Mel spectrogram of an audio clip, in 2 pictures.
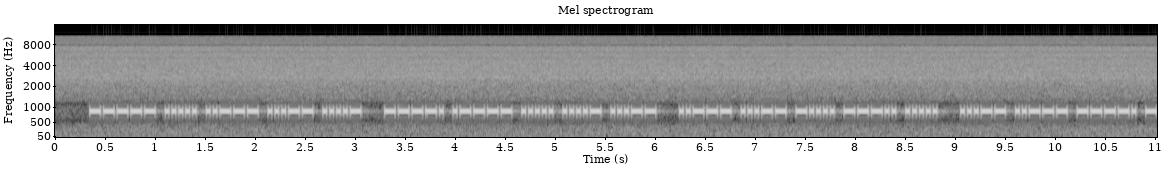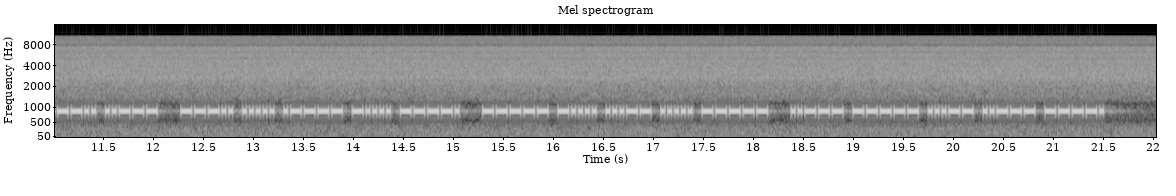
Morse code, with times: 0.3-3.1 05234
3.3-6.0 91543
6.2-8.8 23685
9.1-12.0 32982
12.3-15.1 85169
15.3-18.1 06350
18.4-21.5 20329

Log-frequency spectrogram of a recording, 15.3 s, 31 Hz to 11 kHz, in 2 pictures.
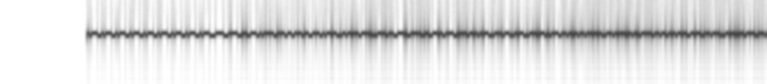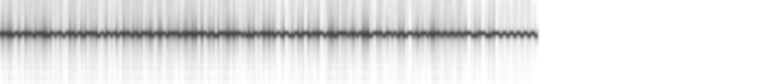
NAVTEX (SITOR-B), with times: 2.5-3.4 ZCZC
3.2-4.2 VB60
4.2-5.2 GALE
5.1-6.3 WARNING
6.2-7.2 301.
7.0-7.7 SE
7.6-8.1 4
8.0-8.7 TO
8.6-9.1 5
9.0-10.5 EXPECTED
10.4-11.6 LATER.
11.6-12.6 NNNN

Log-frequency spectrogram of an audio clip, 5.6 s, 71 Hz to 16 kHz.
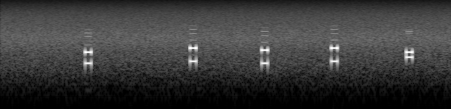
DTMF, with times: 1.1-1.1 1
2.4-2.4 6
3.3-3.3 2
4.1-4.2 6
5.1-5.2 *

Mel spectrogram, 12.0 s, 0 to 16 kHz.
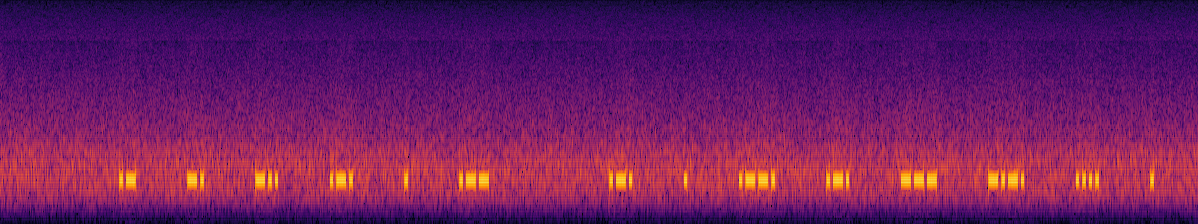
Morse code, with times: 1.2-4.9 ANDREW
6.1-11.5 REPROCHE

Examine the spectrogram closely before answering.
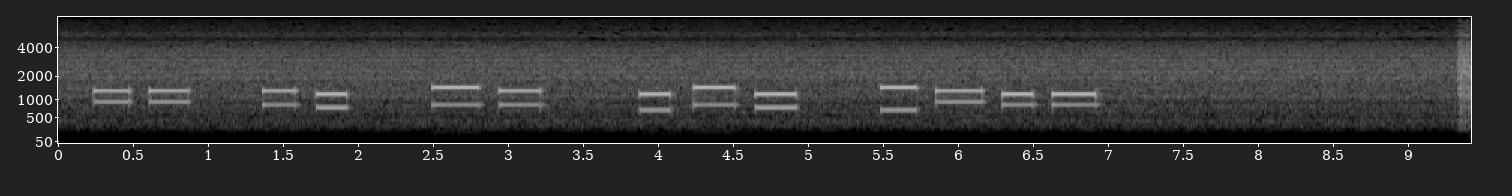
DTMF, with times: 0.2-0.9 00
1.4-1.9 84
2.5-3.2 98
3.9-4.9 194
5.5-6.9 3077

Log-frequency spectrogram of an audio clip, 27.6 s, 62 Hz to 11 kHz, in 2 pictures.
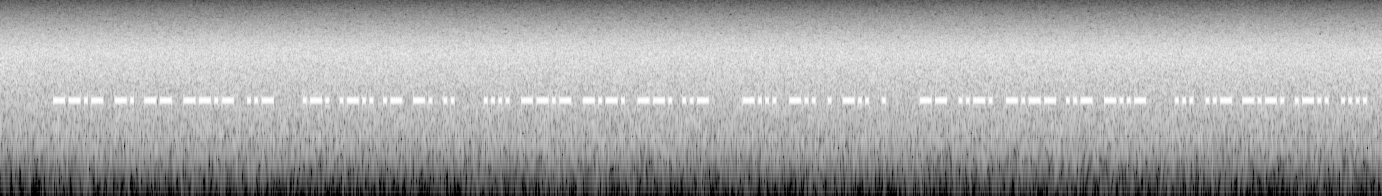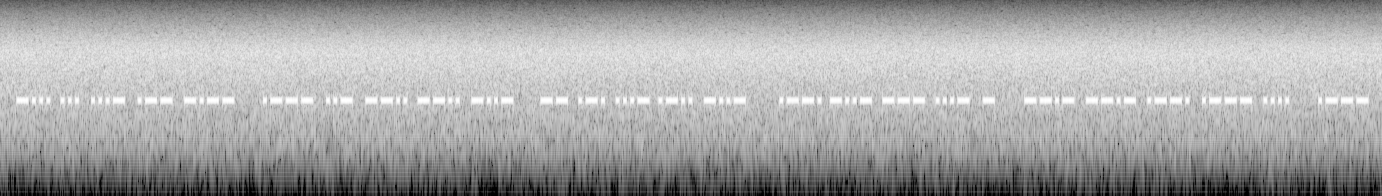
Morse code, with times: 0.5-2.7 QNMQU
3.0-4.5 RLANI
4.8-7.1 HQCGU
7.4-8.9 BDEDE
9.2-11.5 MFYUX
11.8-13.7 SUCLH
14.0-16.2 BSVWY
16.5-19.0 JUZZX
19.2-21.3 MRVLX
21.6-23.8 PXOVT
24.1-26.7 QQPJH
27.0-27.6 …

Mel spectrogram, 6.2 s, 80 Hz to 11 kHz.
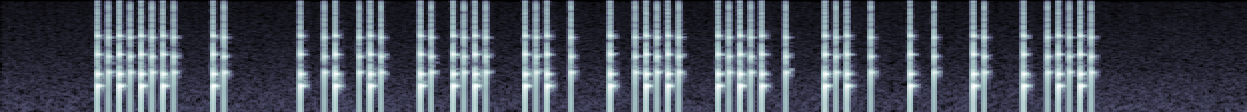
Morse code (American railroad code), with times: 0.5-1.1 HE
1.5-5.4 GRADUATED

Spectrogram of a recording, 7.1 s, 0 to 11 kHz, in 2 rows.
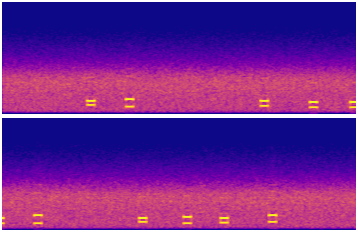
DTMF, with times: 0.8-1.3 06
2.6-3.9 8113
4.9-6.3 7249

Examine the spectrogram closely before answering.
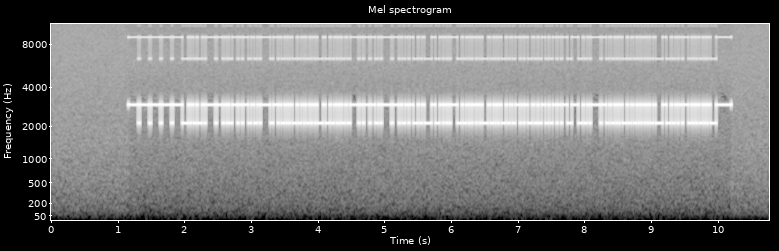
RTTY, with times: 2.5-3.6 KB8CR
3.8-4.1 DE
4.3-5.4 SV7KP
5.6-6.1 TNX
6.3-6.7 FER
6.9-7.9 CALL.
8.1-8.6 UR
8.7-9.2 RST
9.4-10.0 449

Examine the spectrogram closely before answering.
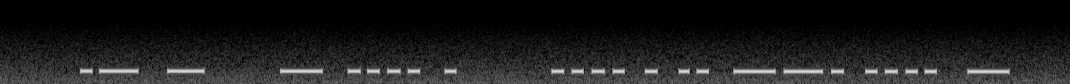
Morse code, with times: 0.8-2.0 AT
2.8-4.6 THE
5.5-10.1 HEIGHT

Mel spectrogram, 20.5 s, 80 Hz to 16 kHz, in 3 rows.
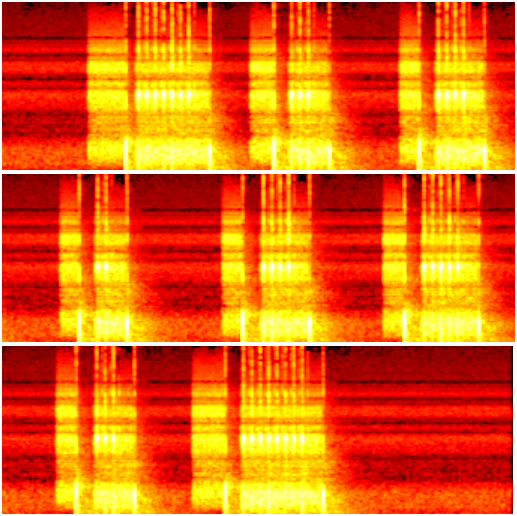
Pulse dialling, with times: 1.2-2.8 7
3.3-4.4 3
5.3-6.5 4
7.6-8.5 2
9.8-11.0 4
12.0-13.2 5
14.4-15.5 3
16.2-18.0 8

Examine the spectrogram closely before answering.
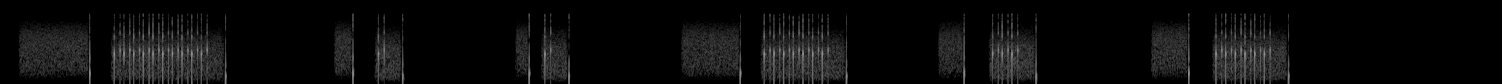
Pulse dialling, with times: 0.2-2.3 0
3.3-4.0 1
5.1-5.7 1
6.8-8.5 7
9.4-10.4 3
11.5-12.9 6

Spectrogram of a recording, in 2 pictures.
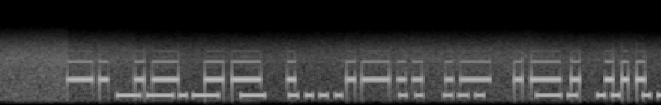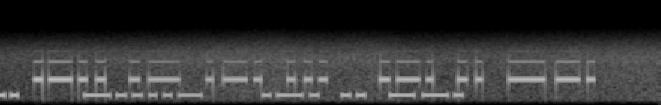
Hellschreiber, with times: none

